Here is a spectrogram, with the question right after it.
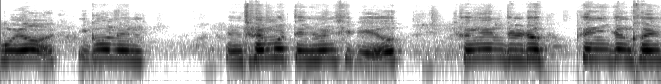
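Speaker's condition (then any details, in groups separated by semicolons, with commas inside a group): Brain lesion disability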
